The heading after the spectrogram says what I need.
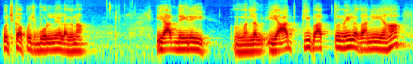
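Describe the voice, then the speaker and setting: A man giving a Jain religious discourse in Hindi, questioning his listeners and reciting scripture slowly. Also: mid-range voice, a little mellow.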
